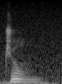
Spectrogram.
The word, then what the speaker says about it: June: Esse E, ele praticamente não vai ser pronunciado. Ele não vai ser pronunciado. June.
